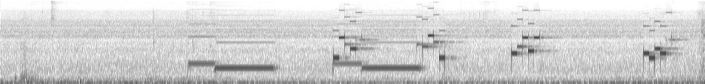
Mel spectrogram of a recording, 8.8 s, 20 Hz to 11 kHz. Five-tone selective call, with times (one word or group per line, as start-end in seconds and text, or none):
4.2-4.5 10759
5.2-5.6 76681
6.4-6.7 36040
8.0-8.4 31539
